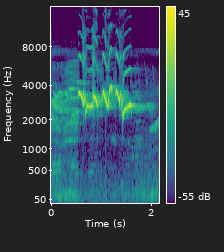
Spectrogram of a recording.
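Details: Brief oriental magpie-robin phrase in morning sunlight: three loud, wavering whistled slurs in quick succession, ending with a thin trailing note.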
